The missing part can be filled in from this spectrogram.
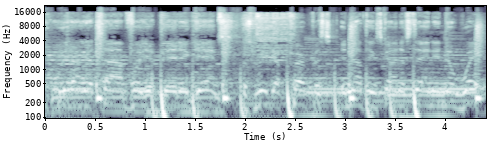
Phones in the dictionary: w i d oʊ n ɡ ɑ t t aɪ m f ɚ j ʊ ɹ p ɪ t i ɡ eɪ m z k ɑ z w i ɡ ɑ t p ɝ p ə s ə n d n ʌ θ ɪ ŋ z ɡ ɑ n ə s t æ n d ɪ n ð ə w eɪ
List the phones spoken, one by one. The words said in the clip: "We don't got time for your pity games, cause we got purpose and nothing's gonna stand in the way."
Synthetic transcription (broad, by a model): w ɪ d oʊ n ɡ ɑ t t aɪ m f ɚ j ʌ ɹ b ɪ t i ɡ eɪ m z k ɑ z w i ɡ ɑ t p ɝ p ə s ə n n ʌ θ ɪ ŋ z ɡ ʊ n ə s t æ n d ɪ n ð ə w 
